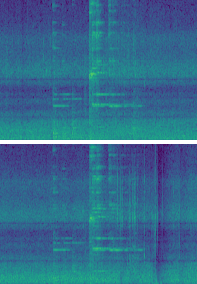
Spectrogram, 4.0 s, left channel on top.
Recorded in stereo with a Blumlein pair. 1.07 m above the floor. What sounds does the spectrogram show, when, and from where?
1.1 s breaking glass: 60° left, 1.3 m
